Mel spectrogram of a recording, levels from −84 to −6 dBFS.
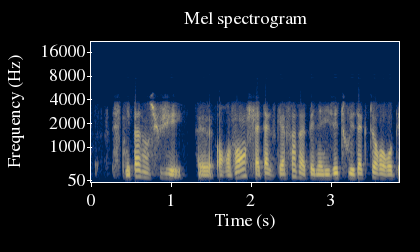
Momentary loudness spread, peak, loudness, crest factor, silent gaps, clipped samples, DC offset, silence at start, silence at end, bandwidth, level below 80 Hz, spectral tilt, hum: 5 LU; -8 dBFS; -25 LUFS; 16 dB; none; under 0.1%; under 0.1%; 0.3 s; 0 s; 5 kHz; -82 dBFS; -7 dB/octave; none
